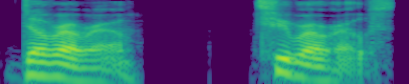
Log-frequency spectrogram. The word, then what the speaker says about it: Dororo: anime known or called doorero do ro I think it's three syllables. I'm double checking myself. It is definitely door two rows.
